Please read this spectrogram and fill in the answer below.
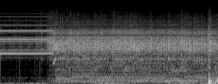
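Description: Heavily distorted electric guitar cutting in abruptly, holding a few high steady tones for about half a second before spreading into a dense wall of distorted noise.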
